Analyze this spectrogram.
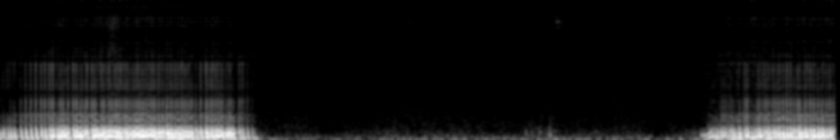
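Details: Dog snoring like a hog: loud, deep rattling snore on two breaths, each about two to three seconds, separated by a quiet pause.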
